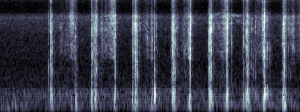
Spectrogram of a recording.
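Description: Tarot cards shuffled and drawn by hand, a rapid run of crisp riffling flicks and snaps in quick, fairly even succession, close and clear, with no talk over it.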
